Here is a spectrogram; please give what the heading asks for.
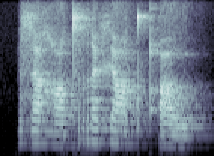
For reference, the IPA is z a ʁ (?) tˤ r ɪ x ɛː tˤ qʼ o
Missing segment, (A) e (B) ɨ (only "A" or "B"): A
